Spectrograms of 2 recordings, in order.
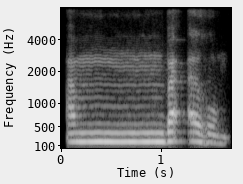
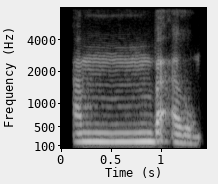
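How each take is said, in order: First: അംബ അഹും chanted very slowly and a bit louder, m hummed; long nasal അംബ അഹും; recitation demo. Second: അംബ അഹും chanted very slowly, m hummed; drawn out അംബ അഹും; recitation demo. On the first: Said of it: "ആക്കിയിട്ട് മണിക്കുക". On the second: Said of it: "ഇതിൻ്റെ ഉള്ളിലൊരു നൂനുണ്ട്". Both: Shown as a demonstration.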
